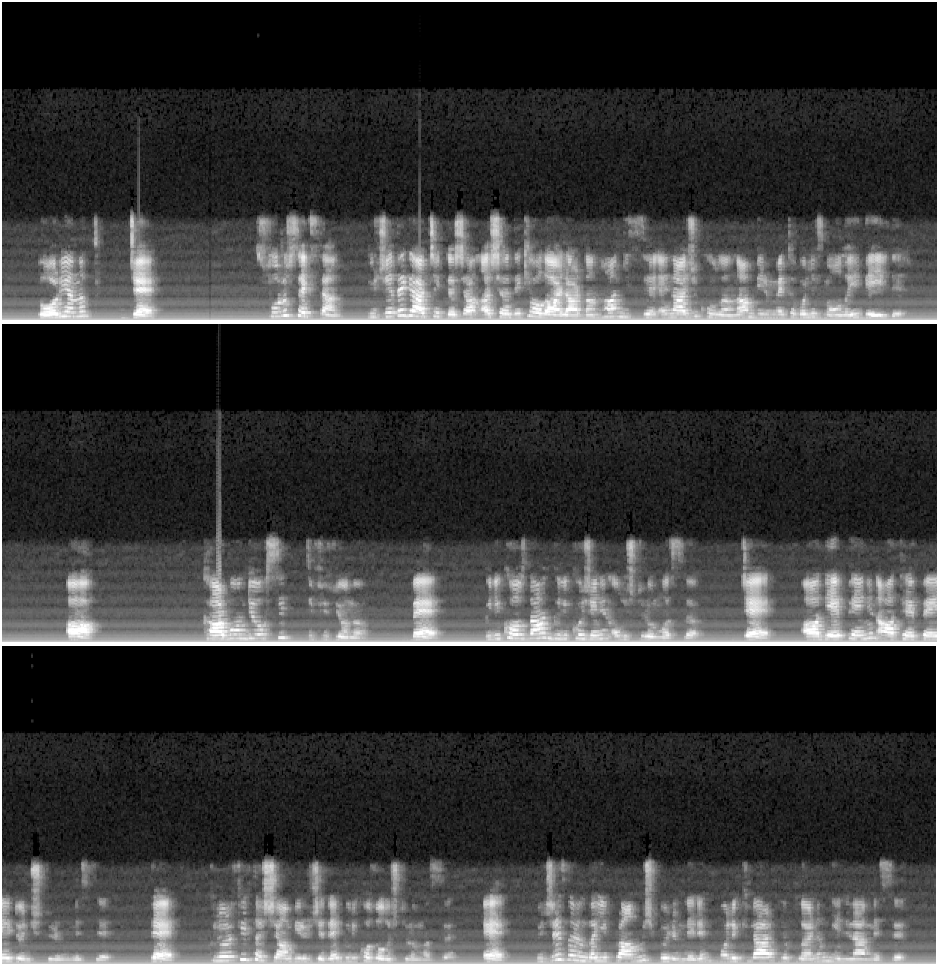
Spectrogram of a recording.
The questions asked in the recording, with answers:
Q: Hücrede gerçekleşen aşağıdaki olaylardan hangisi enerji kullanılan bir metabolizma olayı değildir?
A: Doğru yanıt A.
